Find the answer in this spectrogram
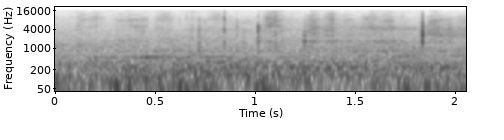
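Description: Chalk writing on a blackboard: a run of short, irregular chalk strokes and taps.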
